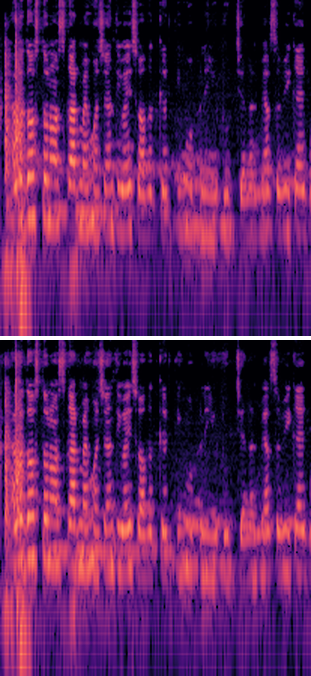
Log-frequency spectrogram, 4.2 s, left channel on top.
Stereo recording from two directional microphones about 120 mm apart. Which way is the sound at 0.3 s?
15° right (ahead or behind).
